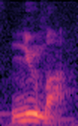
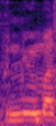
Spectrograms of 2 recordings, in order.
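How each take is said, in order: First: The word starts with an n sound, no p. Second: The word starts with a p then n. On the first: This is the usual English way of saying it. "we don't really like doing the p n sound, so many people will call this just pneuma" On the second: This is how the Greeks would say it. "I like to say both consonants because that's how the Greeks would do it"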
